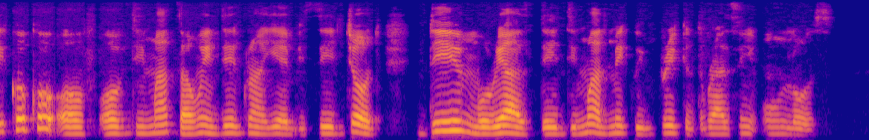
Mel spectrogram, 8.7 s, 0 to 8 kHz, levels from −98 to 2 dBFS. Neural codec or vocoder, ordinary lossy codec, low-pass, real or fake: none; none; none; real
